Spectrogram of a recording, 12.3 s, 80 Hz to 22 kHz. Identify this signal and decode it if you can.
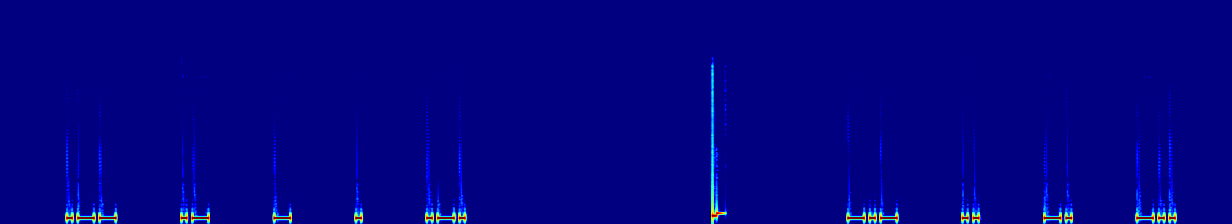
Morse code, heard as a keyed tone, about 22 wpm, spaced as for 10 wpm, 700 Hz. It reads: WATER KIND
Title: 4x Character Spacing - Top 200 Words - 22wpm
